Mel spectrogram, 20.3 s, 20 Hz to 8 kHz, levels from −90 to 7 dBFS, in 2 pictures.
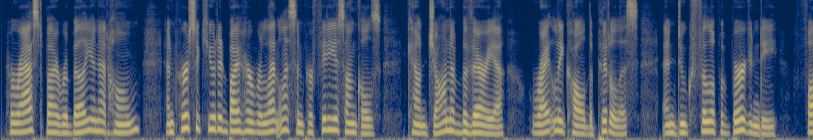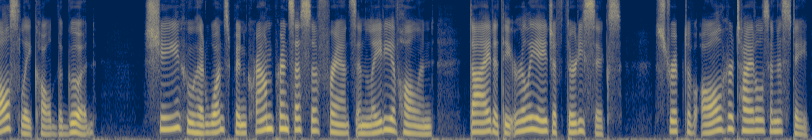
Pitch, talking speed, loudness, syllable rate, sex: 195 Hz, 170 wpm, -18 LUFS, 5.4 syllables/s, female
